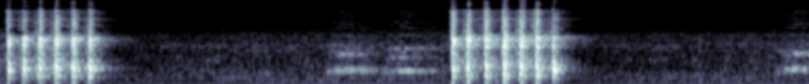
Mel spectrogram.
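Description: Tokay gecko calling: two short bursts of rapid clicking, each about half a second long, one at the start and one a little past halfway. This is the chuckling lead-in that comes before its "to-kay" calls.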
